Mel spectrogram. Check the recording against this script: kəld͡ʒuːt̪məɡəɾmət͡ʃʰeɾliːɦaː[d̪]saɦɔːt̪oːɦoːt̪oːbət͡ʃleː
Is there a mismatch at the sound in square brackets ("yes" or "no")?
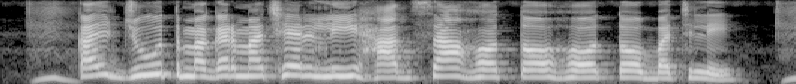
no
